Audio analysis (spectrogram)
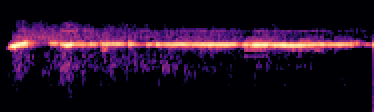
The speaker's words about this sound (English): You know what's a sign of your frequency? Whistling.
